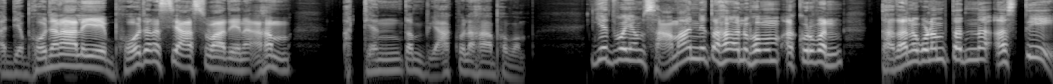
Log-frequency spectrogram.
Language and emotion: Sanskrit, disgusted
